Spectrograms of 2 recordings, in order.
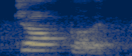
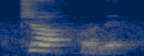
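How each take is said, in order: First: The stress is on the first syllable. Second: The same.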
